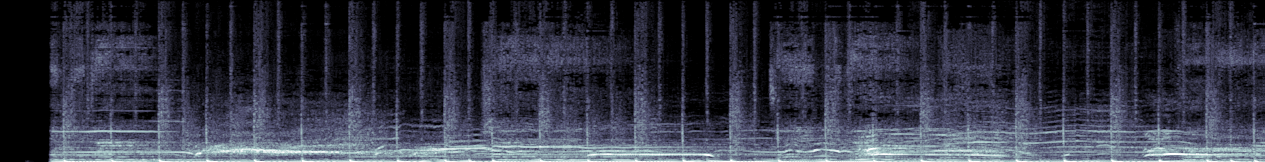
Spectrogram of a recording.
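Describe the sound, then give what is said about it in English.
A group of adults scream together outdoors into a dormant volcano on the full moon, releasing their deepest limiting beliefs, a loud, sustained chorus of overlapping voices with rising and falling wails that runs without a break for over ten seconds. “we are about to watch a group of, how do you describe them? Individuals that are you can open it. Can you open it? Mm-hmm. Oh, you got to play it. That are screaming into a volcano.”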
